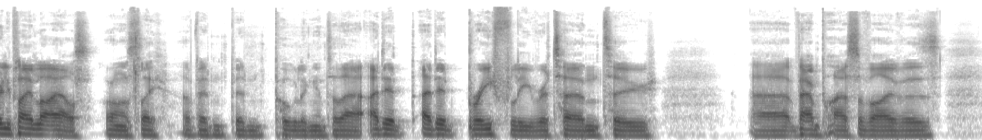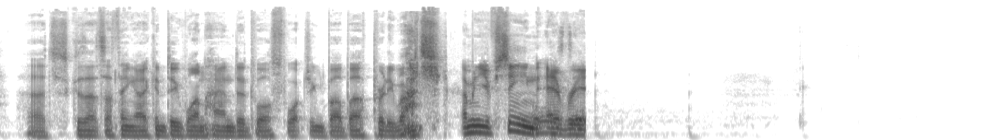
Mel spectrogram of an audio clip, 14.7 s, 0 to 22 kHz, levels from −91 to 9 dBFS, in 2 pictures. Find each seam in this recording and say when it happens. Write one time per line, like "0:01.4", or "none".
0:10.7
0:11.8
